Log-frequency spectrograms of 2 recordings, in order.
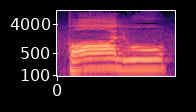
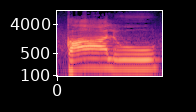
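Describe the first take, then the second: First: قالوا with a heavy, rounded "qaw-lu"; long, full-bodied "qaa" in قالوا, lips close; partly open qaf. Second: قالوا with the mouth fully open on the qaf, thinning it; long wide-open "aa" in قالوا; over-open qaf. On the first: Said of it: "يبقى انفتاح عندي إيه؟". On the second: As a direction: mispronounce قالوا with a wide, thin "qaa". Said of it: "بيعمل انفتاح كلي". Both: Shown as a demonstration.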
